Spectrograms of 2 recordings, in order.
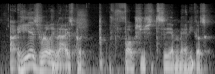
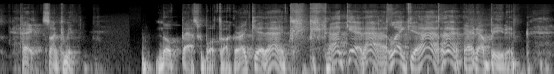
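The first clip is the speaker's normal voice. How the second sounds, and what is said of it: Gangster voice impression. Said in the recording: “My imitation of Richard Pryor imitating a gangster.”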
